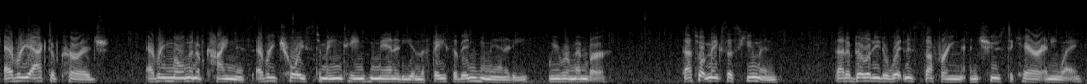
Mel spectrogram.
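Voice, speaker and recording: Guy playing an earnest radio co-host during the end of the world, solemn speechy delivery, medium pitch, kinda muffled lofi audio. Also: fast talker, natural voice. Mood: solemn, moved. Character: solemn, humane male radio commentator in an apocalypse. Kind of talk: scripted emergency broadcast commentary. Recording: dull, lo-fi radio sound.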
